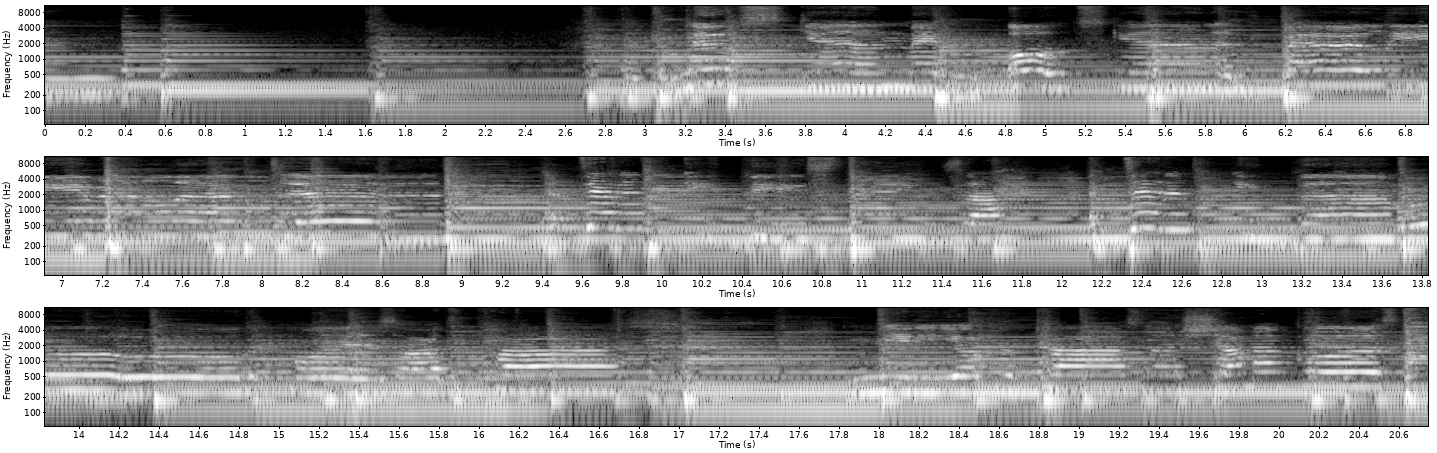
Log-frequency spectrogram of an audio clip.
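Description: Steel-string acoustic guitar with a capo, a chord left ringing and fading for the first couple of seconds, then strummed again, with a woman singing over it.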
